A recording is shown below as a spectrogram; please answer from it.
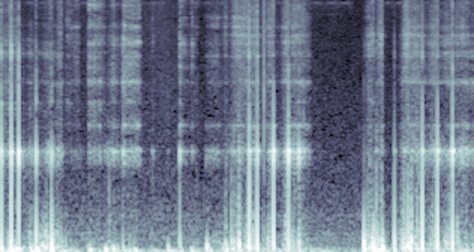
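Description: A palm-sized hollow carved wooden frog has its surface scratched and tapped with the fingertips. Quick, dull, low taps come in uneven bursts over a soft, rasping scratch and a faint steady tone, with a dense cluster of taps near the end.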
